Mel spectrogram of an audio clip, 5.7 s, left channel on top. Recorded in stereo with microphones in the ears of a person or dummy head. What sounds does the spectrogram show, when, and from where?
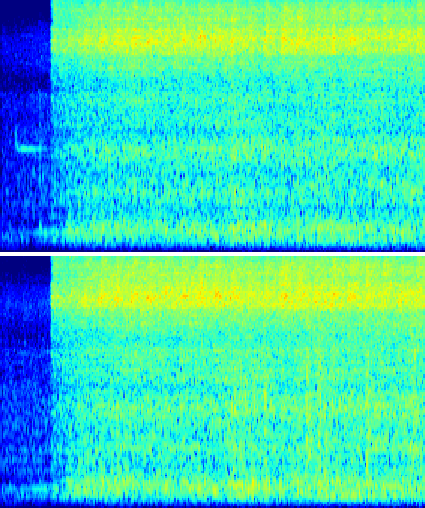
0.7 s writing: 5° left (ahead or behind), 2 m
